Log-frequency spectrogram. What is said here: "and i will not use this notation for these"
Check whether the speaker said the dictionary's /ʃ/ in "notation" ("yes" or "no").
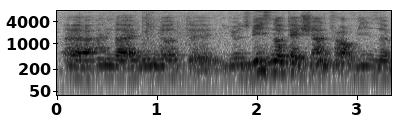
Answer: yes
